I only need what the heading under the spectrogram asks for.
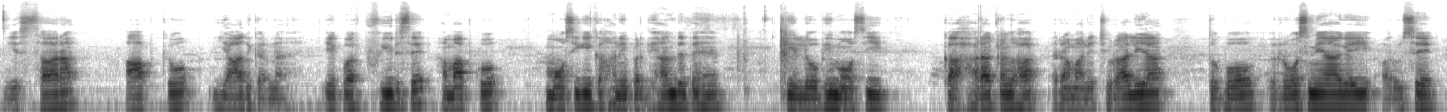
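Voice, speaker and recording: A man teaching an exam-prep lesson, telling a memory story and drilling each syllable slowly. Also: medium pitch, flat delivery, a little mellow.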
